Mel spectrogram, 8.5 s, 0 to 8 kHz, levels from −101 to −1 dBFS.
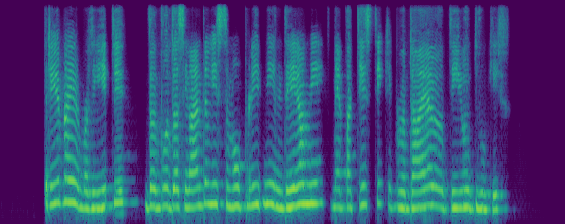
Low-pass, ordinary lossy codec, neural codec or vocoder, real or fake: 7.2 kHz; none; codec, 16 kHz, 0.5 kbps, X-Codec, HuBERT features, trained on general audio; fake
